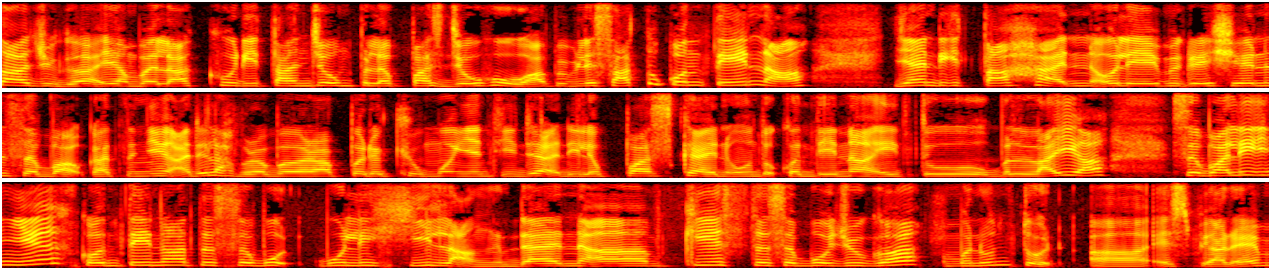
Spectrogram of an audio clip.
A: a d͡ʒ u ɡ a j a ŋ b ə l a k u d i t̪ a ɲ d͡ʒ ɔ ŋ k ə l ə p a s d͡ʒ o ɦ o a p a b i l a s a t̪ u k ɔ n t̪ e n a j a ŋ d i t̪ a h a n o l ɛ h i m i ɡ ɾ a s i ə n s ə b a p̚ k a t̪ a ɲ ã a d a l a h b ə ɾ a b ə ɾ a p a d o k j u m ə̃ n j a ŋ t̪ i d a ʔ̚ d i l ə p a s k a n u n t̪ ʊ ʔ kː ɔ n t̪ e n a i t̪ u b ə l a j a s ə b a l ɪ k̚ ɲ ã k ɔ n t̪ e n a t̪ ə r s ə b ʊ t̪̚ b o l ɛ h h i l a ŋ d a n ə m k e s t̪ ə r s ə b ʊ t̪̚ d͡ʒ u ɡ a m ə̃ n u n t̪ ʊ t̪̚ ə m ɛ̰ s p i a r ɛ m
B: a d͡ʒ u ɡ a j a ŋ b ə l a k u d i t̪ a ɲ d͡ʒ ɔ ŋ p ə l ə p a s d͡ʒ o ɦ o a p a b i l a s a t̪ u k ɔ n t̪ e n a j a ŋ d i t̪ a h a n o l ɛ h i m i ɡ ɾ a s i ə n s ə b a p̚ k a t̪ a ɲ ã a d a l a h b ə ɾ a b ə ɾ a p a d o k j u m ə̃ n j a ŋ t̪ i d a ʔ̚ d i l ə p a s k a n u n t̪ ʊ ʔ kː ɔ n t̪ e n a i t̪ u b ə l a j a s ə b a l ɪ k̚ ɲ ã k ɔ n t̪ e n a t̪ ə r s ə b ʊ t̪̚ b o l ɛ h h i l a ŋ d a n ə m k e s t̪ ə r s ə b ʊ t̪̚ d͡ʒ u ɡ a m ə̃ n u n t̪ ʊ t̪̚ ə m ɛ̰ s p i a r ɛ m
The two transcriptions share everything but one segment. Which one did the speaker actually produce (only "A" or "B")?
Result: B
